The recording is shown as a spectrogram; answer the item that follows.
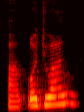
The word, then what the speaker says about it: Ojwang: Ojwang, I'm going to yield the floor to you. And I hope I'm pronouncing your name right.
